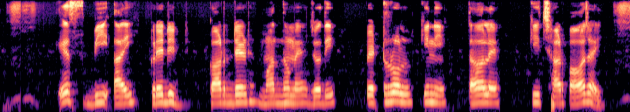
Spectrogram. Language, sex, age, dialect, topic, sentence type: Bengali, male, <18, Standard Colloquial, banking, question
